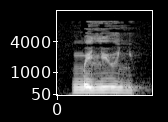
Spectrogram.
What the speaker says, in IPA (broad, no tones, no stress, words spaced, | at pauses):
melʲɯʎ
